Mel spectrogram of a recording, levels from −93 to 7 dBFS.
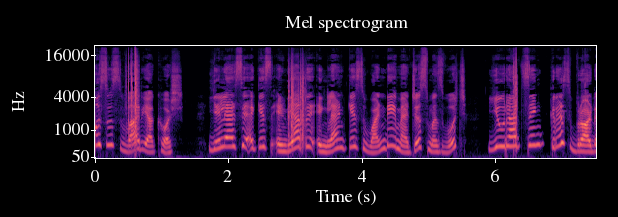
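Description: Brief bursts of dense scratching and rustling, roughly as loud as the speech, break in at 0.43 to 0.66 s, 2.90 to 3.17 s and 6.27 to 6.43 s. This is cable scratch noise, likely from a worn cable or connector whose contact resistance fluctuates as it moves.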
